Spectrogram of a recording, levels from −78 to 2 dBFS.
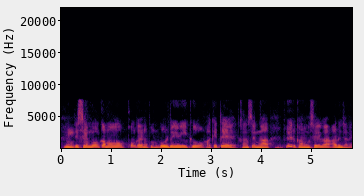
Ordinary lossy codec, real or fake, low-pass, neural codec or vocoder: none; fake; none; codec, 16 kHz, 2 kbps, FreqCodec, smaller model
